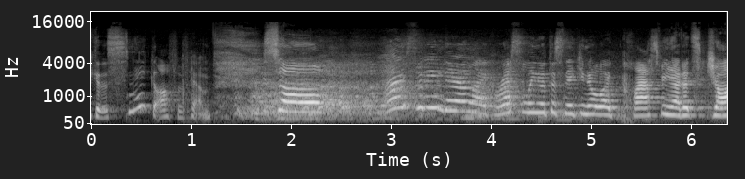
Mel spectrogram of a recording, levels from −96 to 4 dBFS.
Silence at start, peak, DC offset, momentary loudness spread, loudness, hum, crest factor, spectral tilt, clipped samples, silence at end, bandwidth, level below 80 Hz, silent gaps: 0.05 s; -2 dBFS; under 0.1%; 19 LU; -20 LUFS; none; 18 dB; -3 dB/octave; under 0.1%; 0 s; 13 kHz; -76 dBFS; none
